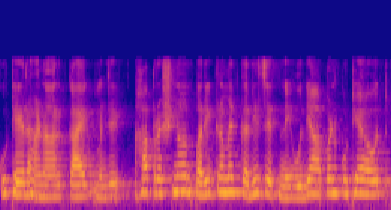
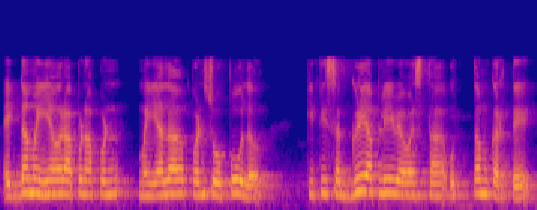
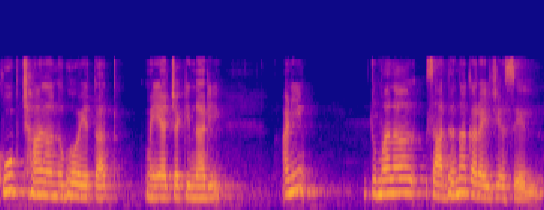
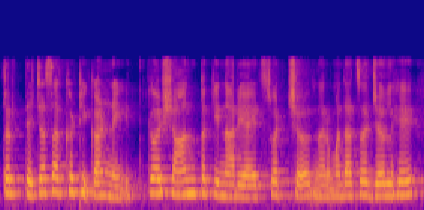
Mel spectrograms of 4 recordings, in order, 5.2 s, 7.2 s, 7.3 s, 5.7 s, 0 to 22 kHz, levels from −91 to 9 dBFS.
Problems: background sounds at intervals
